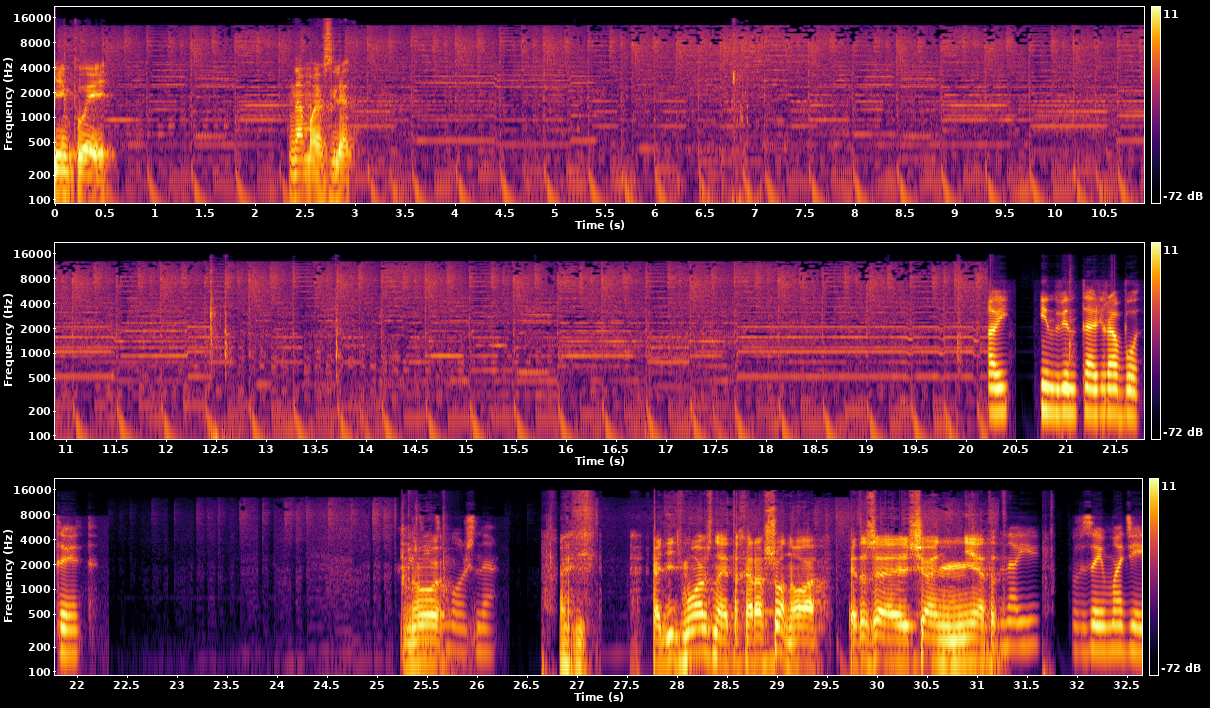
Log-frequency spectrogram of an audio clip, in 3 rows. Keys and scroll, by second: 6.4 ctrl+z, 6.4 y, 12.1 ctrl+z, 13.1 ctrl+z, 20.5 ctrl+z, 23.5 ctrl+z, 25.0 ctrl+z, 26.2 ctrl+z, 31.3 ctrl+z, 31.3 y.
